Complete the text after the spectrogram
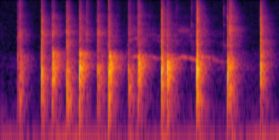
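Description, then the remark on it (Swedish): Brief applause: about a dozen sharp, crisp claps at a brisk, slightly uneven pace, with a faint thin tone gliding in the background midway through. No one speaks. “Applåder!”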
